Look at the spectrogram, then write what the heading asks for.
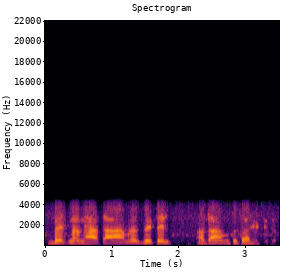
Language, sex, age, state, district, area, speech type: Marathi, male, 30-45, Maharashtra, Yavatmal, urban, conversation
